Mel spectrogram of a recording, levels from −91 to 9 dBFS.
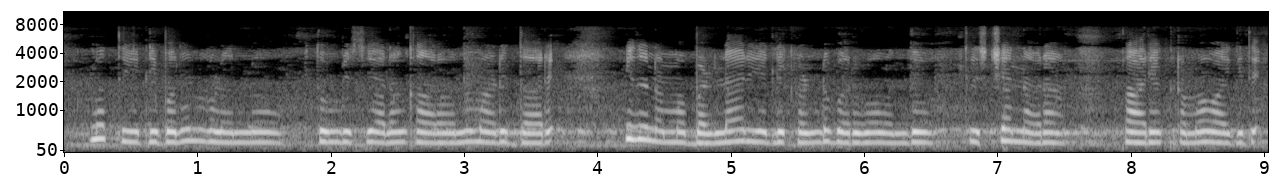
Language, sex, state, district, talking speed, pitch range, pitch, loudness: Kannada, female, Karnataka, Bellary, 95 wpm, 235-250 Hz, 240 Hz, -15 LUFS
